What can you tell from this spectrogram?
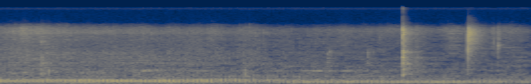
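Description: A low, steady engine hum, then two sharp knocks about two-thirds of a second apart near the end as a plastic bucket is set down on the ground.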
